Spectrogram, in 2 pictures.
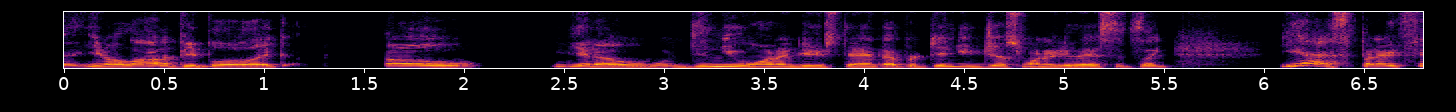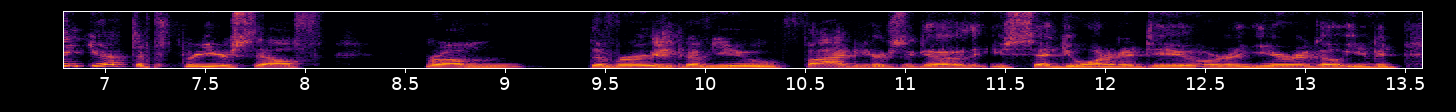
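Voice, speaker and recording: Raspy, animated man chatting as a guest. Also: on the high side. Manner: animated, talks in quick bursts with many restarts. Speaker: podcast guest. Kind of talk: casual interview chat.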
